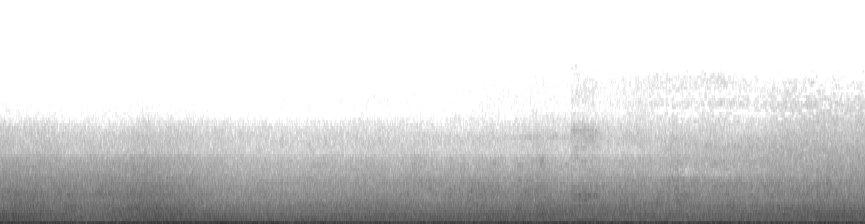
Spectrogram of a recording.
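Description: Steady road traffic noise with a deep, constant rumble.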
